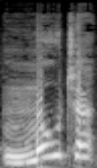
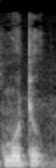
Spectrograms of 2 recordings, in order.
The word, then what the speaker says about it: Moto: settles it at last the words are motor and Moto no such thing as Motu not if you're saying it right all right let's do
